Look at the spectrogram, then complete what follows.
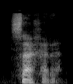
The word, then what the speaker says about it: Sahara: en un taut topónimo cuya pronunciación más cercana es Sahara geografía la mayor parte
